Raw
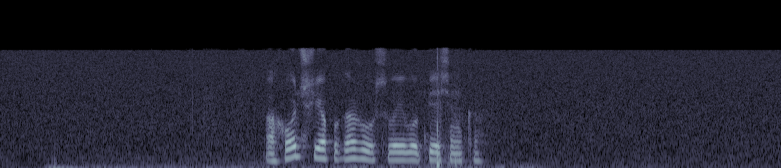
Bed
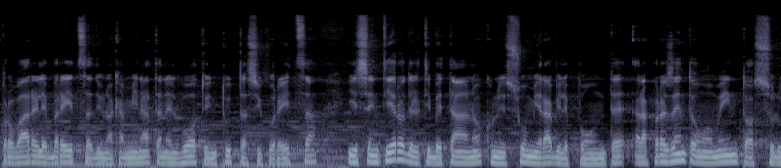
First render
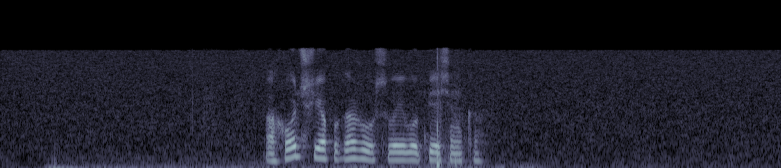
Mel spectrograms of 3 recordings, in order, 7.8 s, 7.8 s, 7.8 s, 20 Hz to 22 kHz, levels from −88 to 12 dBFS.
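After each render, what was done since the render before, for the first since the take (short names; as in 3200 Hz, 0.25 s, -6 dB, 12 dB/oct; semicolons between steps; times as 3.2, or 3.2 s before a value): denoiser 6 dB, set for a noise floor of -51 dBFS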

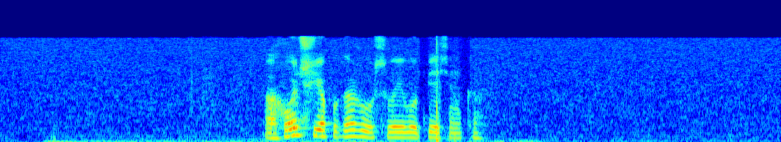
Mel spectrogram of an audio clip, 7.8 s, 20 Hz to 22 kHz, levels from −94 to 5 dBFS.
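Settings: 2.69–3.23 doubler 24 ms -2 dB; 4.2–4.71 upward expander, over -40 dBFS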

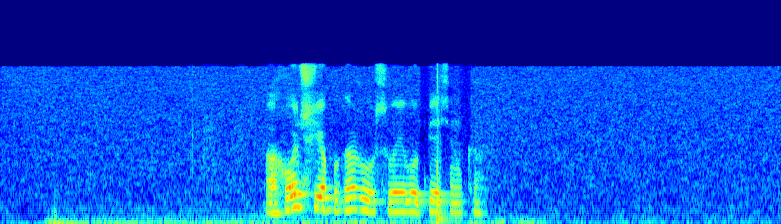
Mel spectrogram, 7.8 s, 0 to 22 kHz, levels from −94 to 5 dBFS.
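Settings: notches 60/120/180/240/300/360/420 Hz; dynamic EQ 2100 Hz, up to -5 dB, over -48 dBFS, Q 1.4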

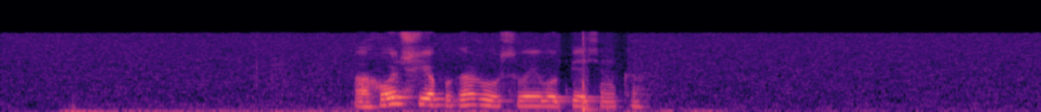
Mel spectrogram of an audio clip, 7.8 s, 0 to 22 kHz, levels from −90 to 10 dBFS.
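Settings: gain +3.5 dB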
